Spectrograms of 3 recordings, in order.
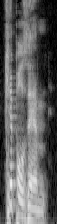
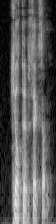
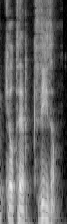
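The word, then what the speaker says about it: Kltpzyxm: And also, as far as mispronunciation goes, Kiplezim is not how you say his name backward. That is Kiltip Sixum, or Kiltip Zizum. In Lois and Clark, Howie Mandel pronounced it Kiltip Sixum. I believe the proper pronunciation is actually Kiltip Xizum.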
